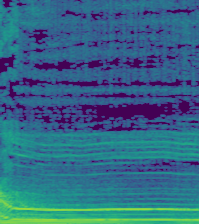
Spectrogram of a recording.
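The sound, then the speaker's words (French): A wolf howls in one loud, sustained tone that dips slightly in pitch at the start and then holds steady for about two seconds. “Pour trouver le loup, ça ne va pas être compliqué, dit la mère. Il suffit de suivre ses cris.”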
